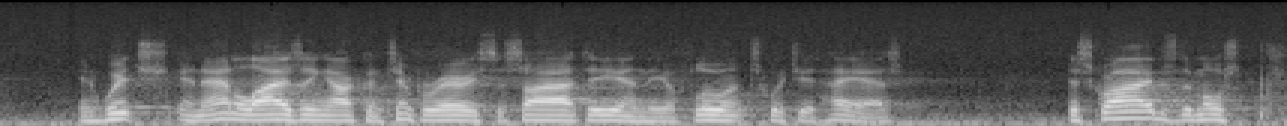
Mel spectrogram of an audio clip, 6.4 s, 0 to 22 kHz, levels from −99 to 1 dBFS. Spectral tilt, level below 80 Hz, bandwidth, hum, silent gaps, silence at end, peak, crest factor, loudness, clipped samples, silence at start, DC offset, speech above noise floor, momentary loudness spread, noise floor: -8.5 dB/octave; -42 dBFS; 15 kHz; none; none; 0 s; -4 dBFS; 16 dB; -20 LUFS; under 0.1%; 0 s; under 0.1%; 23 dB; 12 LU; -42 dBFS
